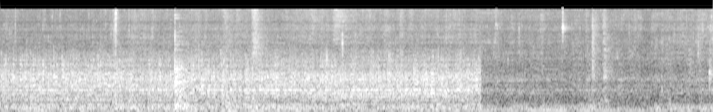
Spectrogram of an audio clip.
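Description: A saucepan of macaroni and diced potato boiling hard in stock, with a steady bubbling. About five seconds in it drops suddenly to a much quieter bubbling, the water almost boiled away.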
